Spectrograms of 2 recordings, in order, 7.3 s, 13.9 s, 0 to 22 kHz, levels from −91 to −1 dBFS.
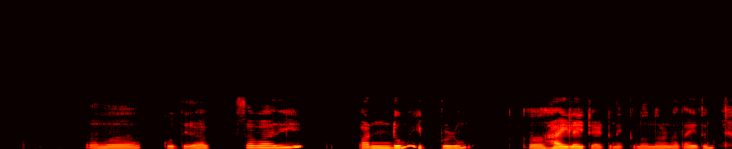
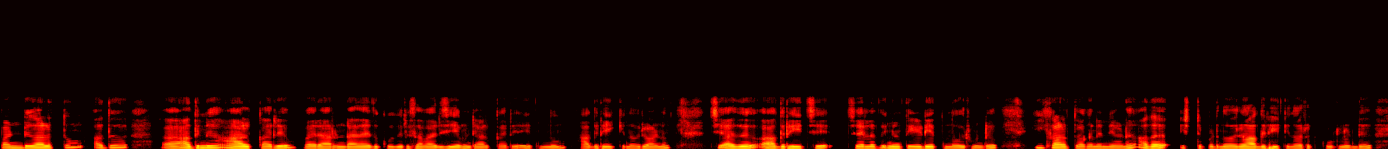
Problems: low volume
